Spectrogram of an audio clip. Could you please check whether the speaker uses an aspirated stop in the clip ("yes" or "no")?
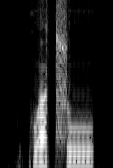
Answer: no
